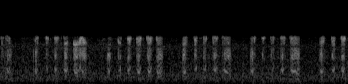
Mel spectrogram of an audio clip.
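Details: Black storks in Estonia during feeding, 25 May 2012 around 17:03: rapid series of short, harsh, clicking notes, the bursts coming in quick irregular runs with brief pauses.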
